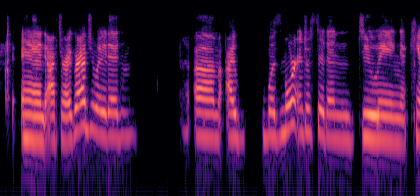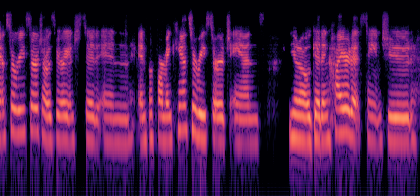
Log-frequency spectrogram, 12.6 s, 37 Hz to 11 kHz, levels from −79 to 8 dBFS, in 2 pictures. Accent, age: American, 20-39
